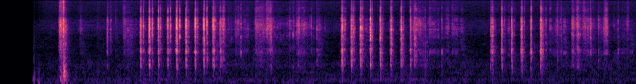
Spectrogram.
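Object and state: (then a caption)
Paper blind box. A small handmade hollow paper blind box of white paper or cardstock, with a drawn My Melody face and a lucky-colour chart, is held in both hands and turned and rubbed with fingertips and short nails. Quick, dry, bright scratches and taps come in rapid bursts with short pauses between them, over a faint low background.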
